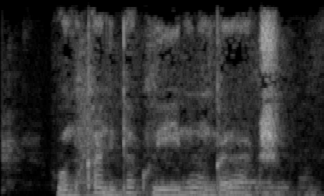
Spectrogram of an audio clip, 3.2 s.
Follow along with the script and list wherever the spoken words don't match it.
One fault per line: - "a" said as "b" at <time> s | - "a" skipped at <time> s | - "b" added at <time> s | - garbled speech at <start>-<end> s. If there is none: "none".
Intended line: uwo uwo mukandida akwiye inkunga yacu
- "uwo" skipped at 0.7 s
